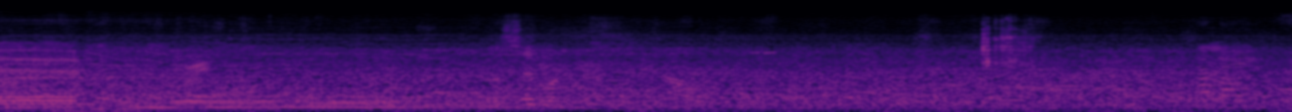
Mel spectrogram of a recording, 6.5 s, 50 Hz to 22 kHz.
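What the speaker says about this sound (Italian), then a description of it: "Scatto molto veloce e devo dire anche abbastanza buono." A Huawei Ascend Mate phone's camera shutter fires, a few quick synthetic clicks over the busy hum of a crowded trade-show floor at MWC 2013.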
